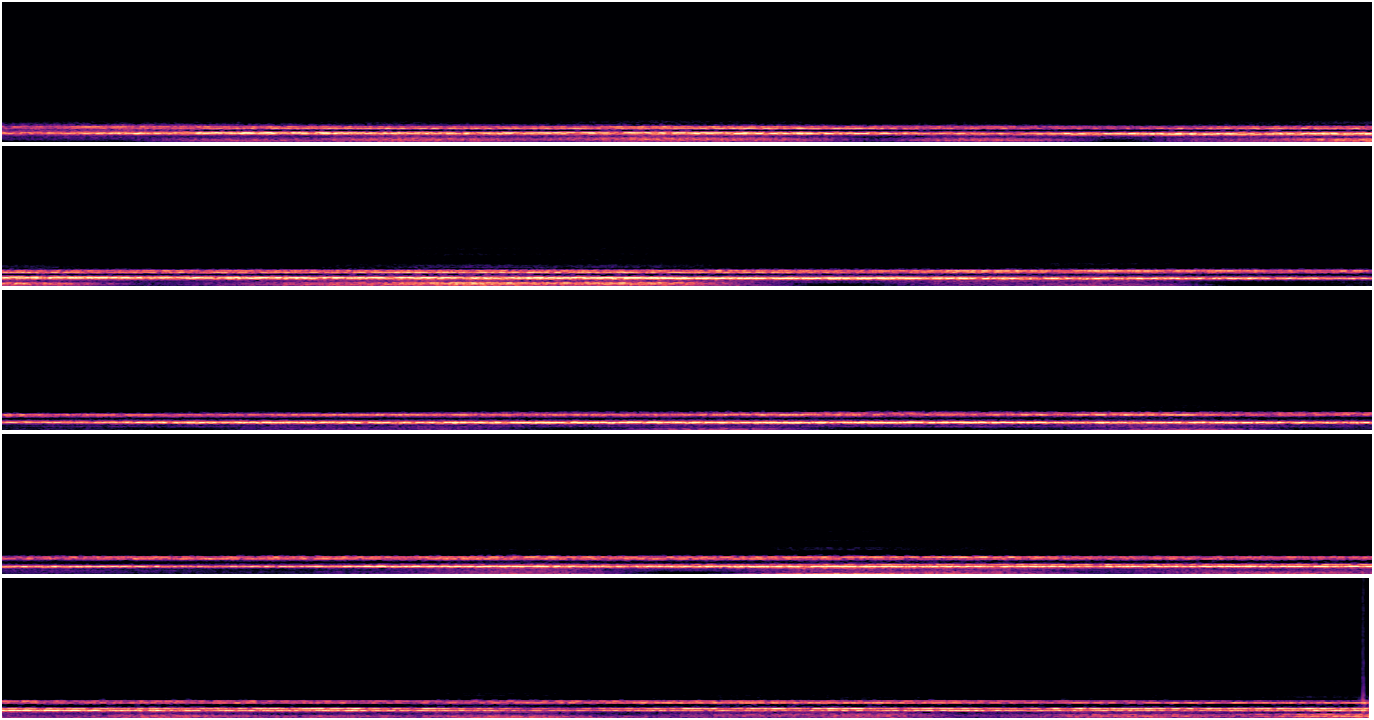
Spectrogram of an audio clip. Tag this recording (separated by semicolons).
Ambiance; Creepy; Metallic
